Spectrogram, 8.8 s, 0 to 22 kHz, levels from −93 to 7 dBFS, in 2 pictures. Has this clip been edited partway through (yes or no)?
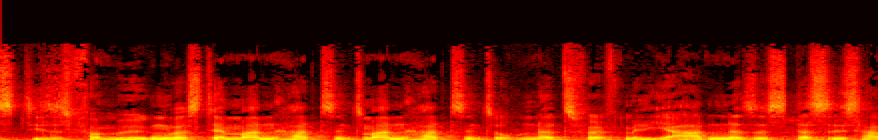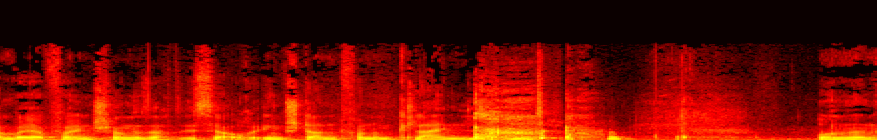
yes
